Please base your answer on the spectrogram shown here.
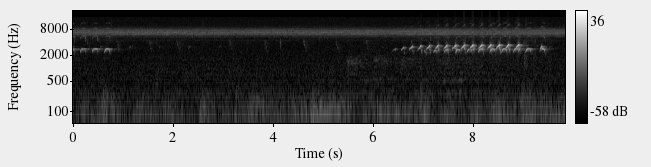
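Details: Two juvenile Gabar goshawks in a tree give begging calls while waiting for their parents to bring food: rapid, high piping notes in a quick rising-falling series, about three per second, over a steady high insect-like hiss.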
